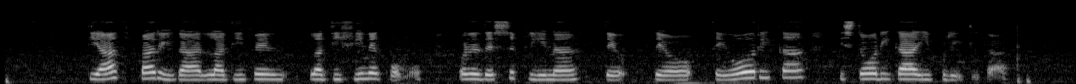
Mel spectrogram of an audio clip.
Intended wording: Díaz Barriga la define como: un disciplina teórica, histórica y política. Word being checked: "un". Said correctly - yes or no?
no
